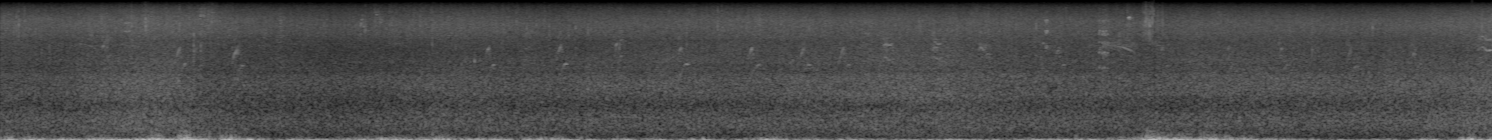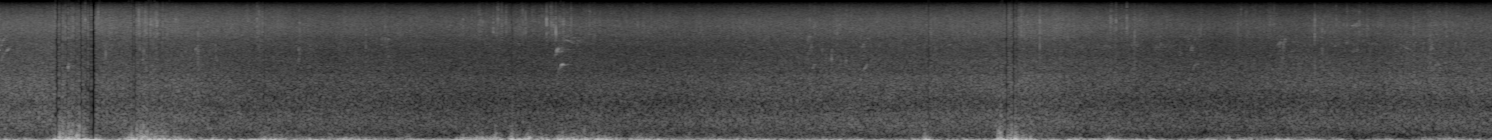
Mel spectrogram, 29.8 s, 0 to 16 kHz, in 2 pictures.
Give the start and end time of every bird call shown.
[2.26, 2.46] Hawaii Amakihi (Chlorodrepanis virens)
[4.86, 4.96] Hawaii Amakihi (Chlorodrepanis virens)
[5.56, 5.66] Hawaii Amakihi (Chlorodrepanis virens)
[6.76, 6.86] Hawaii Amakihi (Chlorodrepanis virens)
[7.46, 7.66] Hawaii Amakihi (Chlorodrepanis virens)
[7.96, 8.16] Hawaii Amakihi (Chlorodrepanis virens)
[8.86, 8.96] Hawaii Amakihi (Chlorodrepanis virens)
[9.26, 9.46] Hawaii Amakihi (Chlorodrepanis virens)
[14.76, 15.06] Hawaii Amakihi (Chlorodrepanis virens)
[20.46, 20.66] Hawaii Amakihi (Chlorodrepanis virens)
[26.76, 26.96] Hawaii Amakihi (Chlorodrepanis virens)

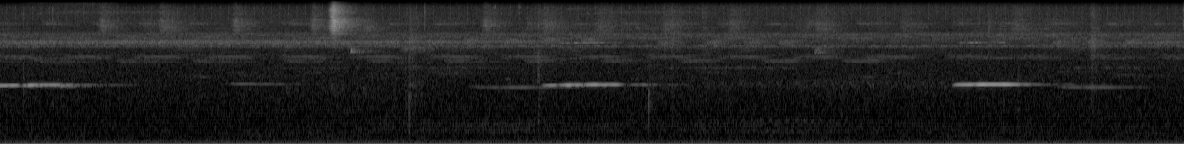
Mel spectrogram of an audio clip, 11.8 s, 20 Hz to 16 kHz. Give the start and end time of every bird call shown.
[0.00, 11.85] Little Tinamou (Crypturellus soui)
[2.32, 2.82] Cinereous Tinamou (Crypturellus cinereus)

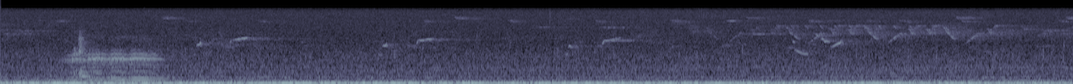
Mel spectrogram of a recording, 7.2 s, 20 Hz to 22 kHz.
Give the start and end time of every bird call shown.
[0.00, 7.16] unidentified bird
[1.10, 5.90] Gray Catbird (Dumetella carolinensis)
[4.70, 7.00] Common Yellowthroat (Geothlypis trichas)

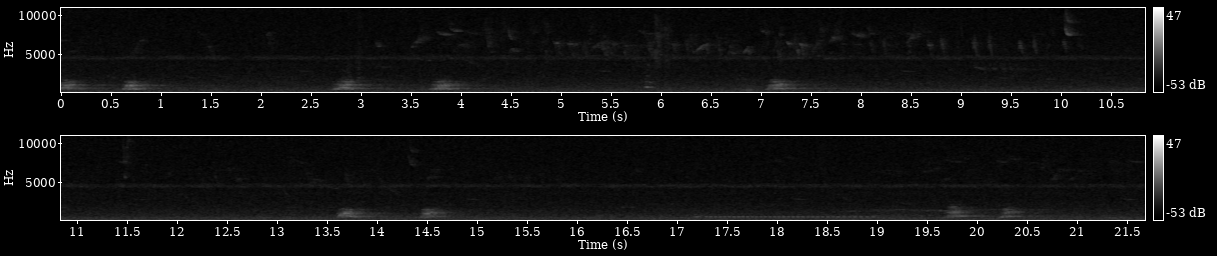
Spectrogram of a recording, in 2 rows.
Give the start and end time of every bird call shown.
[3.21, 10.31] Chestnut-capped Brushfinch (Arremon brunneinucha)
[9.01, 9.91] Golden-faced Tyrannulet (Zimmerius chrysops)
[17.11, 19.11] Red-headed Barbet (Eubucco bourcierii)

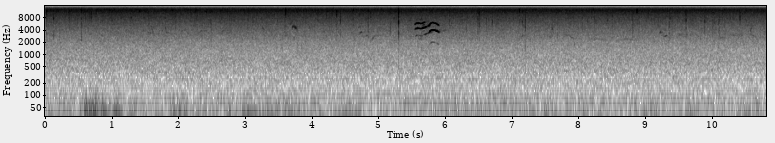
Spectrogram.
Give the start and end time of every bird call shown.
[5.50, 5.90] Hawaii Amakihi (Chlorodrepanis virens)

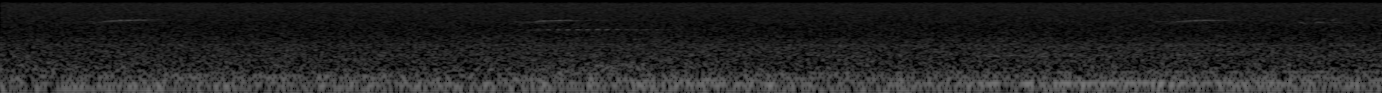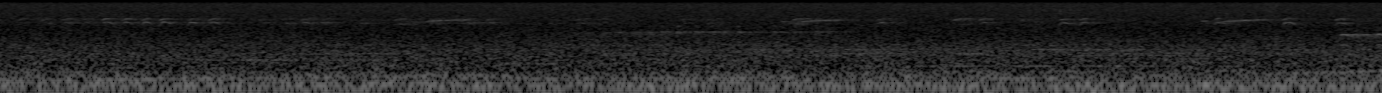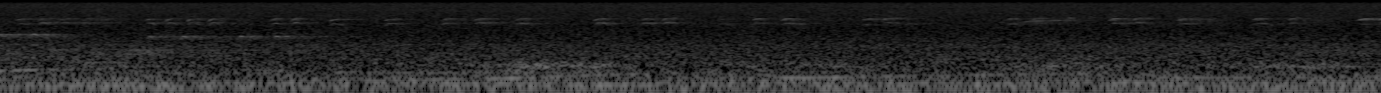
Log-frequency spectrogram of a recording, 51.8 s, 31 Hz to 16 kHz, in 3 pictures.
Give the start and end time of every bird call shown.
[0.00, 33.41] Eastern Wood-Pewee (Contopus virens)
[6.01, 8.41] Pileated Woodpecker (Dryocopus pileatus)
[18.01, 20.31] American Goldfinch (Spinus tristis)
[33.51, 39.21] American Goldfinch (Spinus tristis)
[33.71, 38.51] American Crow (Corvus brachyrhynchos)
[40.71, 51.82] American Goldfinch (Spinus tristis)

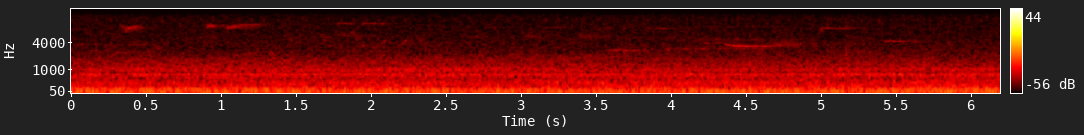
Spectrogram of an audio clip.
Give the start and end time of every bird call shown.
[0.00, 2.40] European Starling (Sturnus vulgaris)
[3.10, 5.90] Song Sparrow (Melospiza melodia)

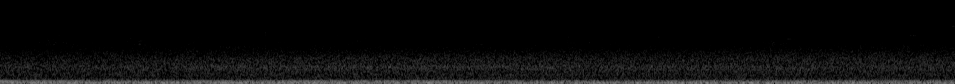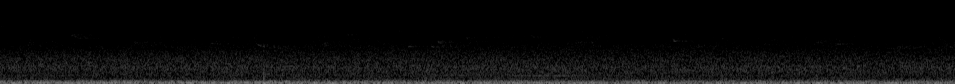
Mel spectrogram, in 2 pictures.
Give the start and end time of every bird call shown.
[0.00, 19.10] Gray Catbird (Dumetella carolinensis)

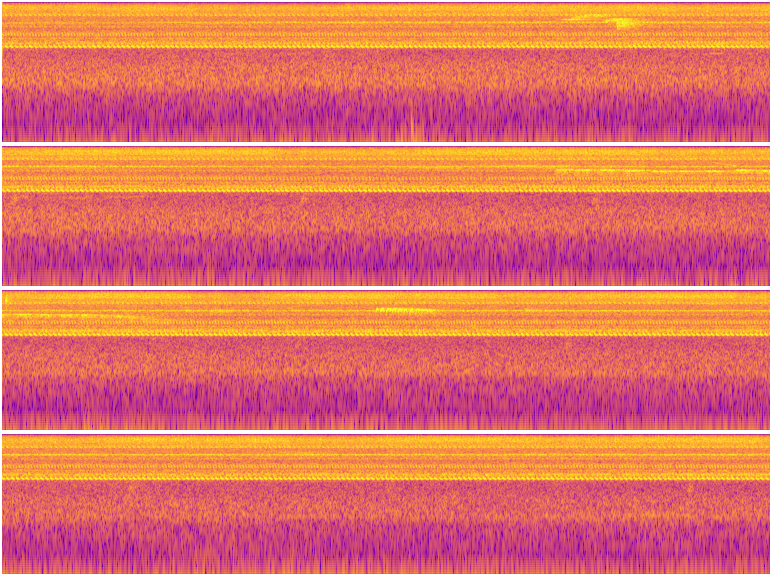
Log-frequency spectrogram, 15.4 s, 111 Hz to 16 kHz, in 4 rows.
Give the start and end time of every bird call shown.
[2.56, 4.06] Tufted Titmouse (Baeolophus bicolor)
[6.36, 8.76] Downy Woodpecker (Dryobates pubescens)
[9.36, 10.06] Cedar Waxwing (Bombycilla cedrorum)

